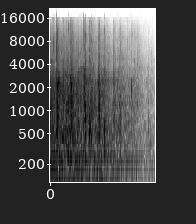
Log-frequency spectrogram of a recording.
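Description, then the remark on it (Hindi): A crowd at a competition applauds and shouts, with dense, crackling claps and a murmur of voices, loud at first and then gradually fading away over about two seconds. “लेकिन लोगों के शोर और तालियों की गड़गड़ाहट में कुछ बोल नहीं पाए।”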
